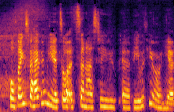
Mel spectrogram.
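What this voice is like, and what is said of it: South African accent. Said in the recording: “it's so nice to have a different accent ... as you can tell, I'm from South Africa”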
